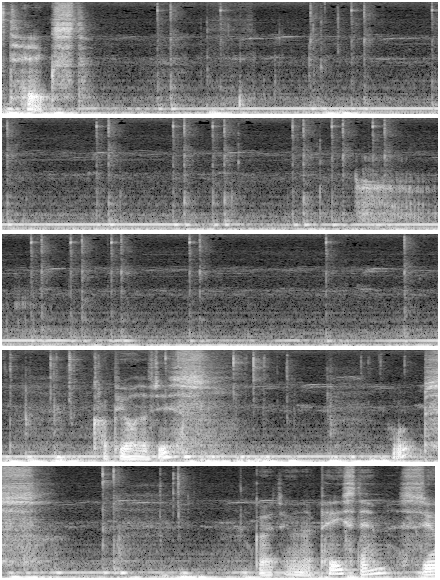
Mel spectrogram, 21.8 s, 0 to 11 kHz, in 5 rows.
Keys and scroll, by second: 0.0 Down, 13.6 ctrl+c, 15.0 ctrl+c, 15.4 Up, 15.6 Up, 16.7 Down, 20.8 v.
